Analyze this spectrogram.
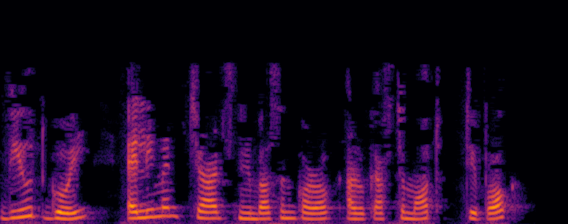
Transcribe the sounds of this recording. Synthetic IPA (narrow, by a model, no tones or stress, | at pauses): bʱjiutɡoj | eliment̚t͡ʃaɹdsniɹbasɔnkɔɹɔk̚aɹukastɔmɔttːipɔk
